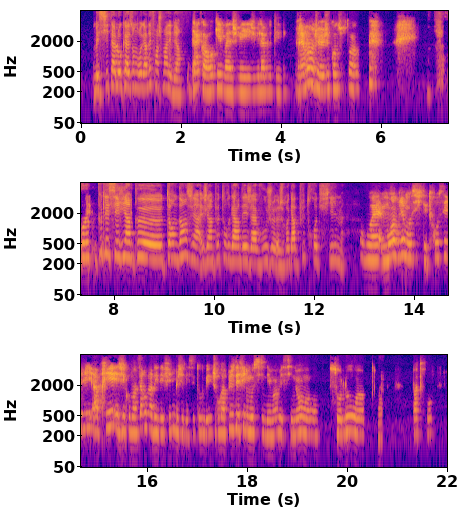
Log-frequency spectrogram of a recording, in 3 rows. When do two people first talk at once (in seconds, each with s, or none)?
none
